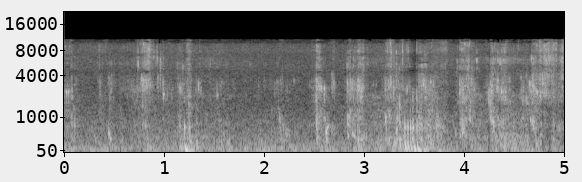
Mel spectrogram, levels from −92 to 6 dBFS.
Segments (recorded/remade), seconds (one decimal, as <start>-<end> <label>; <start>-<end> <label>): 0.0-5.0 recorded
